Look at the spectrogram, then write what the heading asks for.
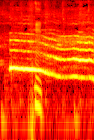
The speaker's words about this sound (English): His front paws are in the empty water bowl, and he just keeps howling. And he does not stop howling until she puts water in the bowl.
